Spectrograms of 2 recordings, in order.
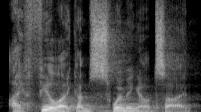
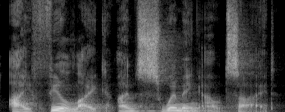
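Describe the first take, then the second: First: The sentence is said at a very quick pace. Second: The sentence is said at a somewhat quicker pace. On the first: "even faster" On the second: "a little bit faster"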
